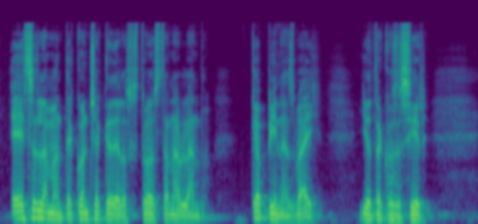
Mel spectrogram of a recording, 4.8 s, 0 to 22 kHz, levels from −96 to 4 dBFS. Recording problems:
none

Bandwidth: 14 kHz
